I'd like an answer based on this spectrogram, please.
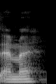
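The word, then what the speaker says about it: Aimer: You pronounce it Eimer, but it's Eme.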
